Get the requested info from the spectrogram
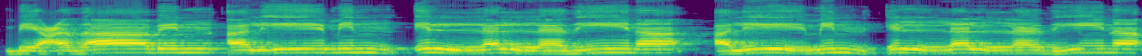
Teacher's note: تنوین کے بعد حروف حلقی میں سے حمزہ آنے کی وجہ سے یہاں پر اظہار ہوگا، جس کو اظہار حلقی بھی کہتے ہیں۔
